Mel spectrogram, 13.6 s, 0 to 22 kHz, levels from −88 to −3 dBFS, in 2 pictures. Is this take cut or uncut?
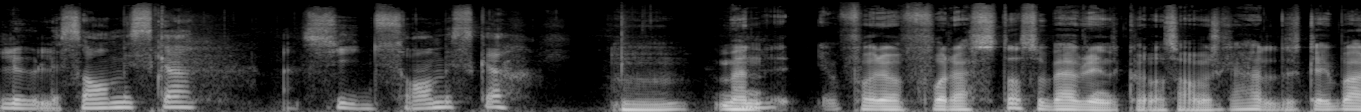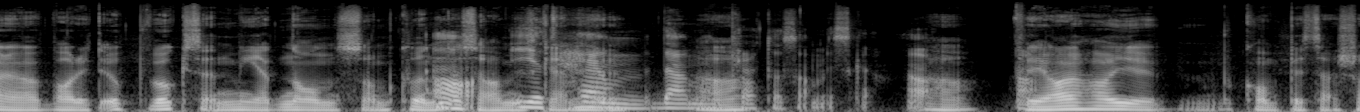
uncut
